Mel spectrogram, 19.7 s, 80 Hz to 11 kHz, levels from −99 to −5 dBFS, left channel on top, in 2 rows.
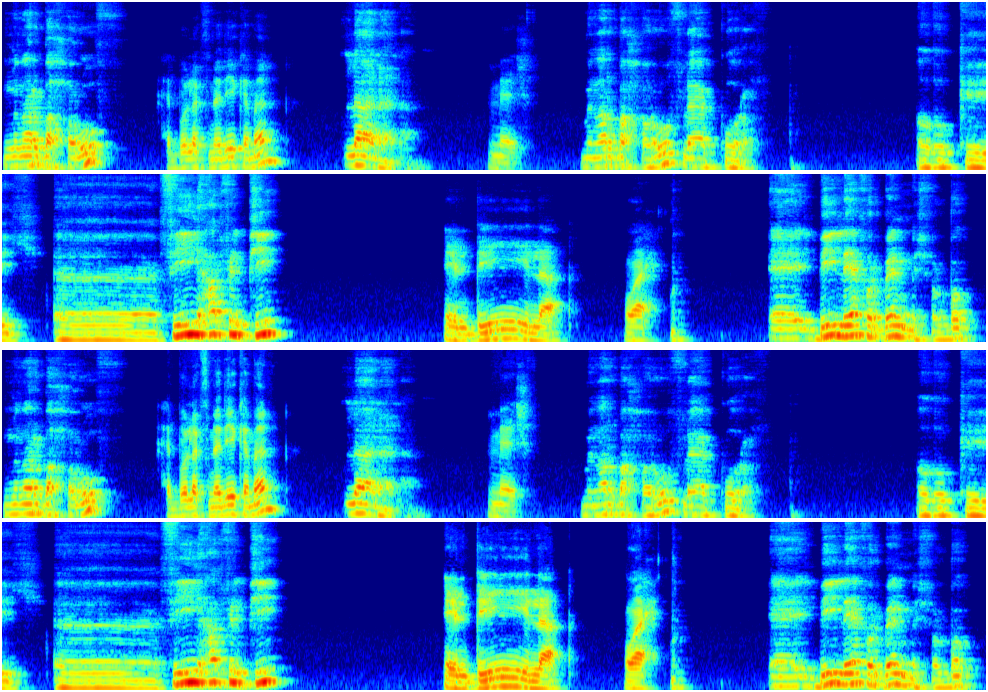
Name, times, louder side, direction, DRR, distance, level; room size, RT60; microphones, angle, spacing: voice 1, 0.0-1.0 3.4-4.1 5.8-7.5 9.1-12.6 17.5-19.5, left 1 dB, 45° left, 1.5 m, -28 dB
voice 2, 1.6-2.8 4.9-5.3 14.3-15.4 16.1-16.4, right 4 dB, 85° right, 0.8 m, -30 dB
13.5 x 6.5 x 2.3 m
head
